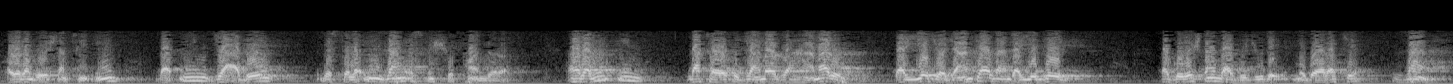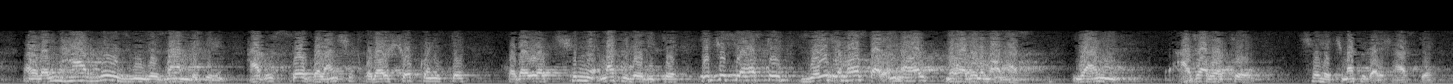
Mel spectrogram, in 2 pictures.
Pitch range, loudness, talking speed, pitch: 125-175 Hz, -16 LUFS, 155 wpm, 140 Hz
